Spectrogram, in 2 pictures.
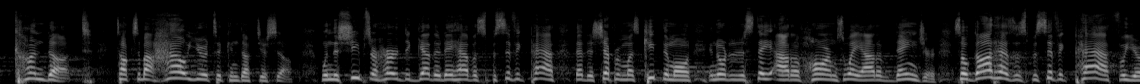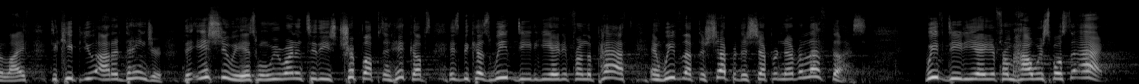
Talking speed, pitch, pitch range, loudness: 235 wpm, 240 Hz, 220-265 Hz, -29 LUFS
